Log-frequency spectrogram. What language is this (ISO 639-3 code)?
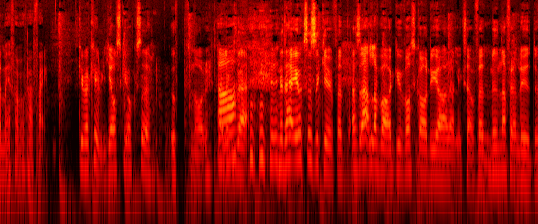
swe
